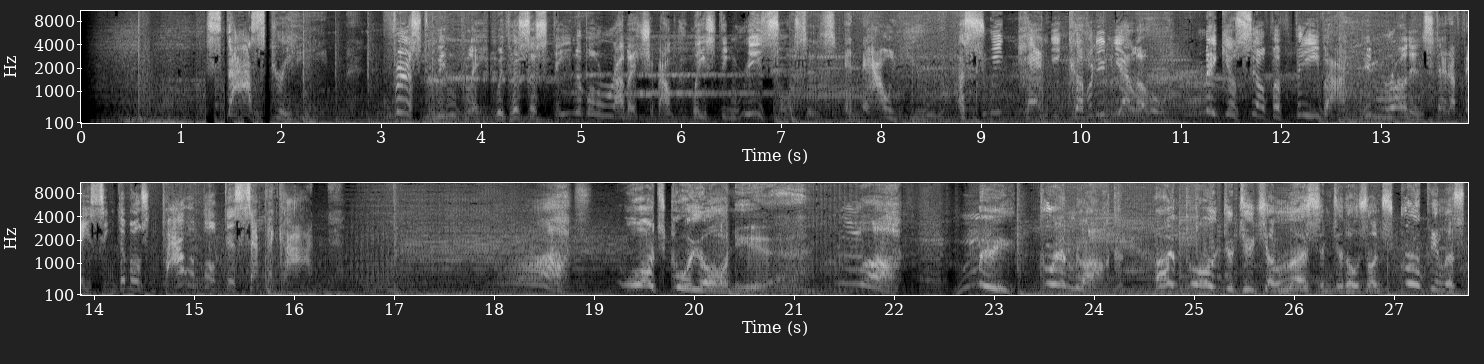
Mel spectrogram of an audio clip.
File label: Conversational male voice, Narration, Clear, Professional Narration Voice; Clear, Professional Narration Voice Ideal For Documentaries, Corporate Videos; Transformers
